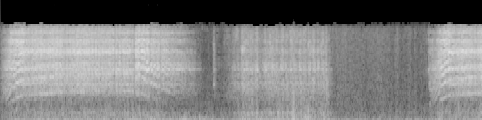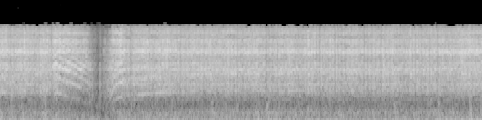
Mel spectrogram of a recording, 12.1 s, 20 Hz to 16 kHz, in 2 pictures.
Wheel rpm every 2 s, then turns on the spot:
150, 30, 100, 130, 230, 230.
2-4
